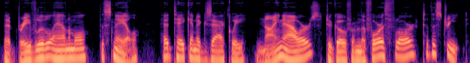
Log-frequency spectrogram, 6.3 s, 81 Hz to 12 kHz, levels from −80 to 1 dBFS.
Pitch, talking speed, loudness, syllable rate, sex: 115 Hz, 190 wpm, -19 LUFS, 4.8 syllables/s, male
